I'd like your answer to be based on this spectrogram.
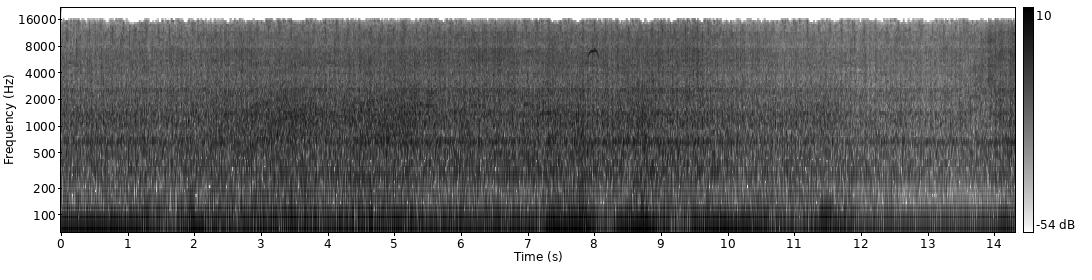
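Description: In Farming Simulator 22, a T-150K tractor engine idles with a steady low drone and a soft hiss, holding even loudness throughout with no voices.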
